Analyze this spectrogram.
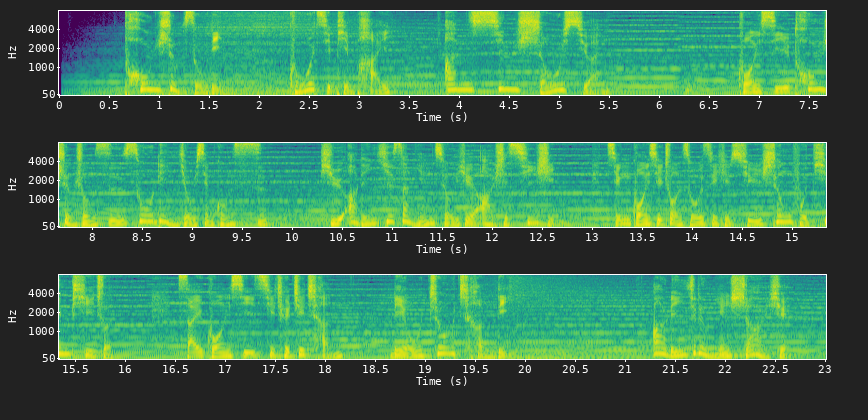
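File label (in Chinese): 男【宣传片】; 通盛租赁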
